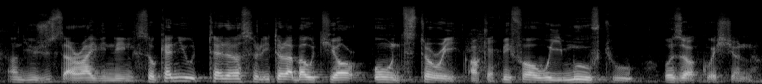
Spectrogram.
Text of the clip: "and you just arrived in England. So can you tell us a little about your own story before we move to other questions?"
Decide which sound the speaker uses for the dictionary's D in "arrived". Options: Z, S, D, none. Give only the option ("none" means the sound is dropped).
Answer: none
